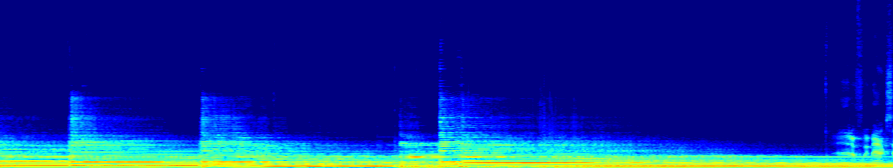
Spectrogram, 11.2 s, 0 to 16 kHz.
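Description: Electric guitar played through an Orange Rockerverb 50 MK1 amp with reverb set around seven, several strummed chords ringing out with lush trailing reverb, loud and alone.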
